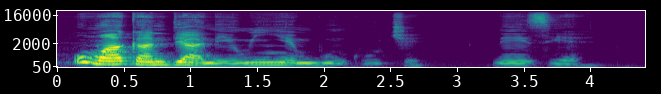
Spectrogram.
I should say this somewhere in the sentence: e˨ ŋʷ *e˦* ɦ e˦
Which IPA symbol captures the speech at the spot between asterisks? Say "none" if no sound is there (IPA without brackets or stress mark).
i˦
